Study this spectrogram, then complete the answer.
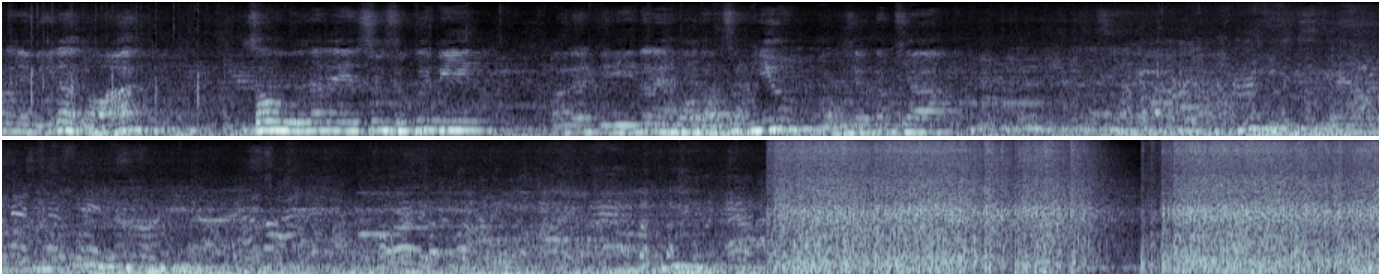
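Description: A large crowd of men and women talk and call out loudly nearby.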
